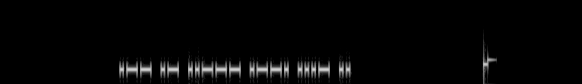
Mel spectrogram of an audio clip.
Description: Morse code, heard as a keyed tone, about 34 wpm, 700 Hz. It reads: WA2PVI
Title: USA Call Signs - 6 Characters - 3x Character Spacing - 35wpm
